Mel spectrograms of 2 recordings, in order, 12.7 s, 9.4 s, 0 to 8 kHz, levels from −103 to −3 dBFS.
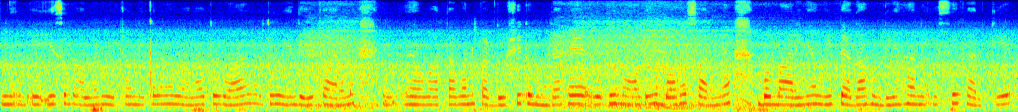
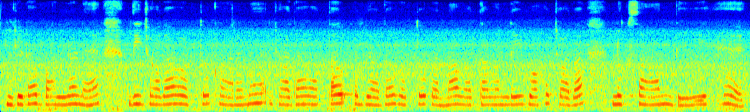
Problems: constant background noise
